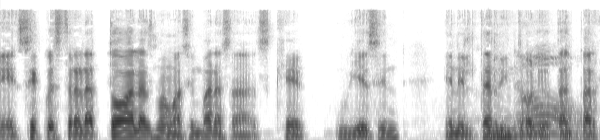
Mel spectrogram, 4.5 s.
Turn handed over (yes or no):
no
